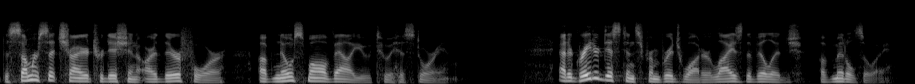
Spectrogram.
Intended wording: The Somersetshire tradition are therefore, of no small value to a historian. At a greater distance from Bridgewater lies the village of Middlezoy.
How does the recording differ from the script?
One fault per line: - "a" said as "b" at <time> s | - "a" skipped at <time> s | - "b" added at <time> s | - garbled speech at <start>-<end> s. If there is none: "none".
none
